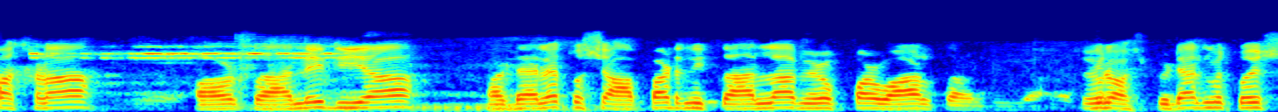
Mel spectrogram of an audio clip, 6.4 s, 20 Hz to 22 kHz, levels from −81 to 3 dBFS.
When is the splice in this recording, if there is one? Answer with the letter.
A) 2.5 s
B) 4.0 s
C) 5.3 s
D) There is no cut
C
